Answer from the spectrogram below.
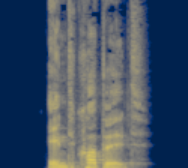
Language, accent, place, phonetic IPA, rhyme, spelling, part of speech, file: German, Germany, Berlin, [ɛntˈkɔpl̩t], -ɔpl̩t, entkoppelt, verb, De-entkoppelt.ogg
- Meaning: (verb) past participle of entkoppeln; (adjective) 1. uncoupled 2. decoupled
